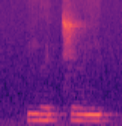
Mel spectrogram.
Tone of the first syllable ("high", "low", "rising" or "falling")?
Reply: low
